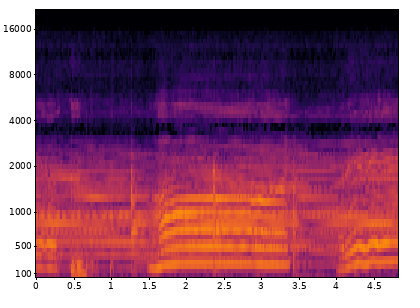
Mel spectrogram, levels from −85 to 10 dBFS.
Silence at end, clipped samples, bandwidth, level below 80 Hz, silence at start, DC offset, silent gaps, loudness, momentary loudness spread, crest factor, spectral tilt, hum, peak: 0 s; under 0.1%; 15 kHz; -52 dBFS; 0 s; under 0.1%; none; -18 LUFS; 10 LU; 14 dB; -7 dB/octave; none; -4 dBFS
